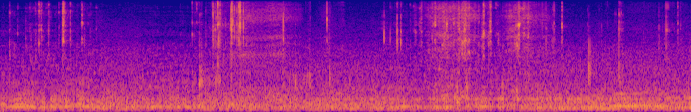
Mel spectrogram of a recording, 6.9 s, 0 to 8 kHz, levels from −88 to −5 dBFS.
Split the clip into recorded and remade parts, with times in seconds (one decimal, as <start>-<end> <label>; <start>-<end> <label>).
0.0-1.0 remade; 1.0-1.4 recorded; 1.4-2.0 remade; 2.0-4.0 recorded; 4.0-5.3 remade; 5.3-6.9 recorded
